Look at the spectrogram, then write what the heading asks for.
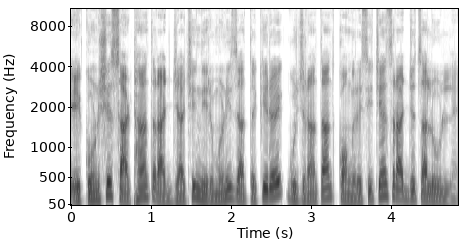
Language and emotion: Goan Konkani, neutral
